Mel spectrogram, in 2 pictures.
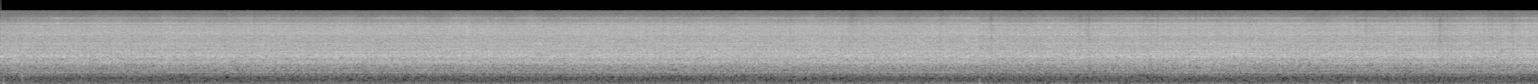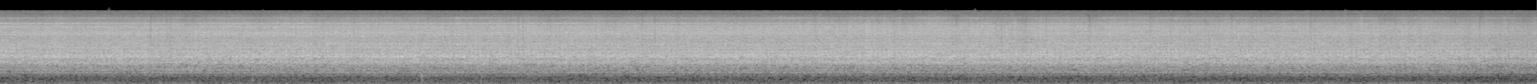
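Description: A steady, even hiss, unchanging throughout, with no speech or music.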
